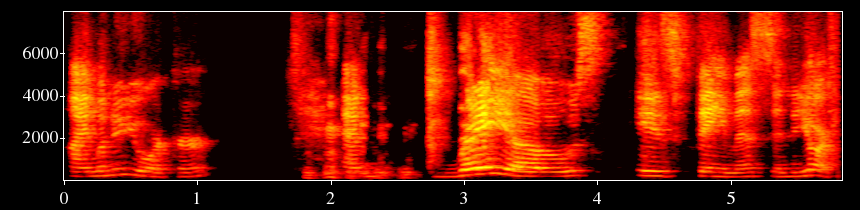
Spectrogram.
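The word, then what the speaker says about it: Rao's: this whole brand and everybody calls it round it's Rayos but that's okay but let's continue to call it Rouse but it's Rayos model they're both spelled the same way it's all the same but as a New Yorker it hurts somewhere deep inside when someone says routes are you deep dish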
